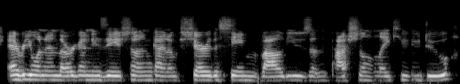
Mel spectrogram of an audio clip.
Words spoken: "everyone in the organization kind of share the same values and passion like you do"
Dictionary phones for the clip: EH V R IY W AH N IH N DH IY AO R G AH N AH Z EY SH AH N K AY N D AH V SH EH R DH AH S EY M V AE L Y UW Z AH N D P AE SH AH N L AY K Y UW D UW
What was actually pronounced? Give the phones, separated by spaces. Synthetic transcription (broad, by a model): EH V R IY W AH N IH N DH IY AO R G AH N AH Z EY SH AH N K AY N D AH V SH EH R DH AH S EY M V AE L Y UW Z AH N P AE SH AH N L AY K Y D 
